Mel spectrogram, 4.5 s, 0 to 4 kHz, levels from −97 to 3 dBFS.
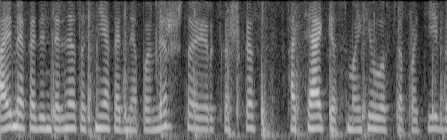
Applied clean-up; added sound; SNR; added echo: none; Run; 12 dB; none.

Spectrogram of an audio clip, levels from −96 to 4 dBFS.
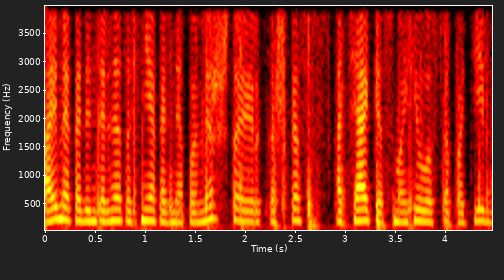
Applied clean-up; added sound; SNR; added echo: neural mask model RNNoise.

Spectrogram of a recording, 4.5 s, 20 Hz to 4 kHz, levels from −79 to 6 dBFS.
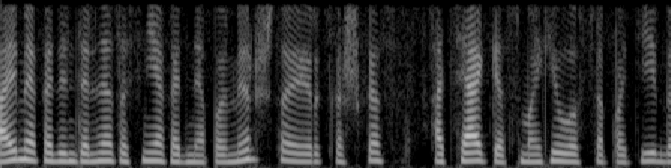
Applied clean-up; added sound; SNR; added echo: neural separator model SepFormer WHAM!.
